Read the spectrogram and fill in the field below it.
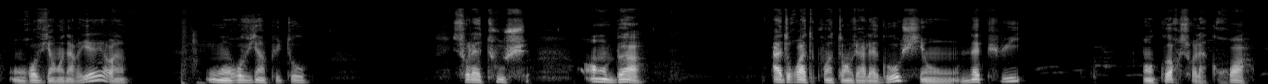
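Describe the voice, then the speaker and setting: A man's voice: on the low side, darkish tone, slightly rough, dry recording. A man giving casual commentary on a mobile trivia game, thinking aloud as he plays. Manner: chatty, thinks aloud while playing. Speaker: mobile game video maker.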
